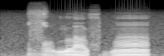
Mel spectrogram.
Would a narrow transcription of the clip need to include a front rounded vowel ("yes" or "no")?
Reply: no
